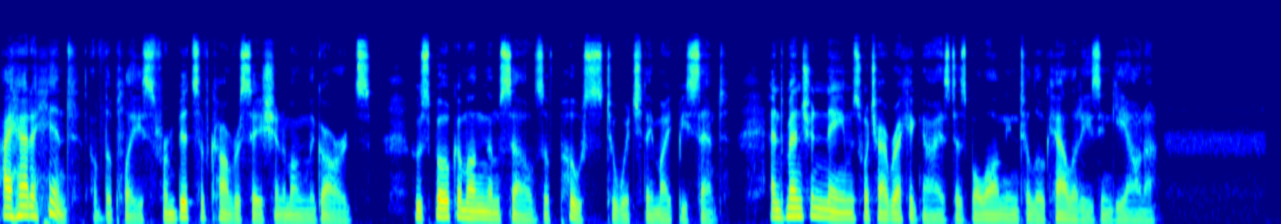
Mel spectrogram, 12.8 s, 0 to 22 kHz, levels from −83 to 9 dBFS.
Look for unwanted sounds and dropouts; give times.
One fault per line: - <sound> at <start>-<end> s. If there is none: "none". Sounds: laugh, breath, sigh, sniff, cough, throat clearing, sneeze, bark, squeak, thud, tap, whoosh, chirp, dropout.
none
